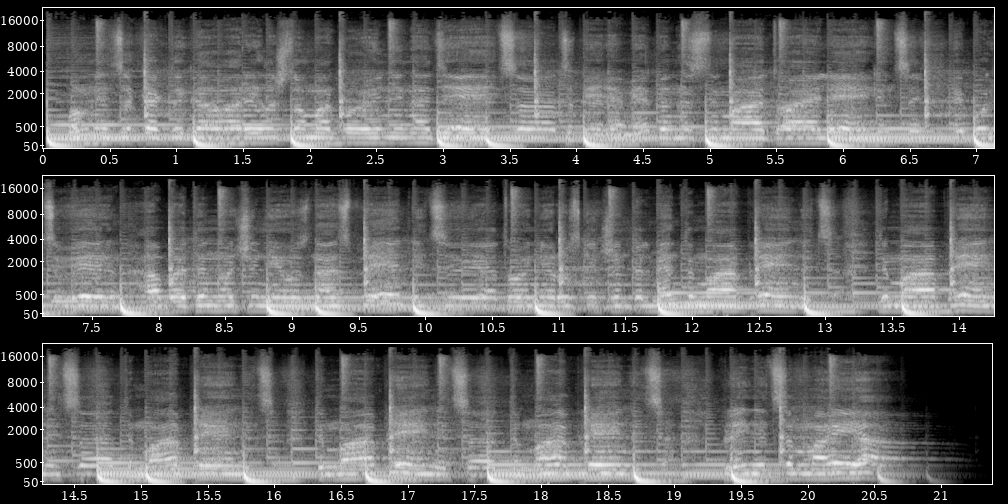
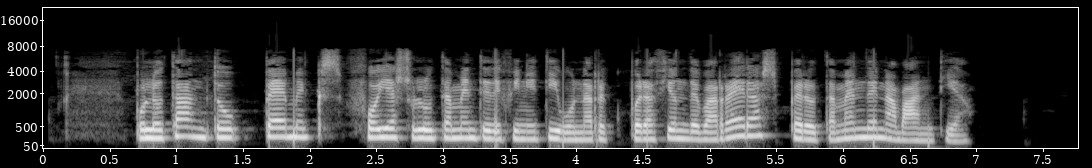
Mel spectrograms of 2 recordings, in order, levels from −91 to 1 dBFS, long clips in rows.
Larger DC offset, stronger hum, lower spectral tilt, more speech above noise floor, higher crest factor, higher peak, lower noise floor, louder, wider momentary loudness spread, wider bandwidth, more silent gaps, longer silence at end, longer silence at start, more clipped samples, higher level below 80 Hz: neither; neither; about the same, -6 dB/octave vs -6.5 dB/octave; second, 38 dB vs 62 dB; about the same, 12 dB vs 16 dB; about the same, 0 dBFS vs 0 dBFS; second, -51 dBFS vs -76 dBFS; about the same, -14 LUFS vs -15 LUFS; about the same, 6 LU vs 6 LU; first, over 20 kHz vs 7.4 kHz; neither; second, 0.65 s vs 0.85 s; second, 0 s vs 0.7 s; neither; first, -22 dBFS vs -54 dBFS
